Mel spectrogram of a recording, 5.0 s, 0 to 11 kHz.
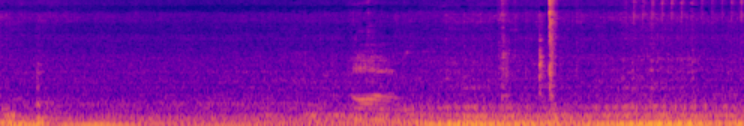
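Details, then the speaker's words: Suzuki DA64W non-turbo minivan with 3-speed automatic, hard starting for weeks, with the aircon on. In reverse and drive the idle drops to about 700–800 rpm, with a low, uneven rumble and heavy shaking; the cause is not confirmed. "So sobrang nanginginig yung makina."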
